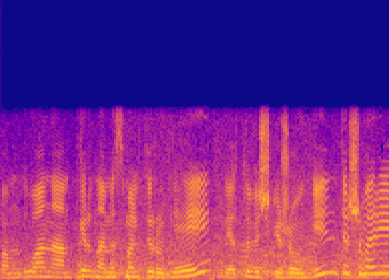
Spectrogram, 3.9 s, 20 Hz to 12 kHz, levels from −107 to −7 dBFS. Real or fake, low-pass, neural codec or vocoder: real; 7.2 kHz; none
